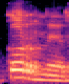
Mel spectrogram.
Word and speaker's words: córner: para decirme a ver con piel qué tal córner se lesionó o sean útiles gente que se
